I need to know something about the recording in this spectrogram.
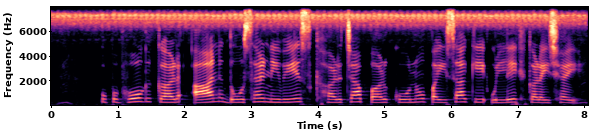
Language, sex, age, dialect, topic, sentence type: Magahi, female, 18-24, Western, banking, statement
